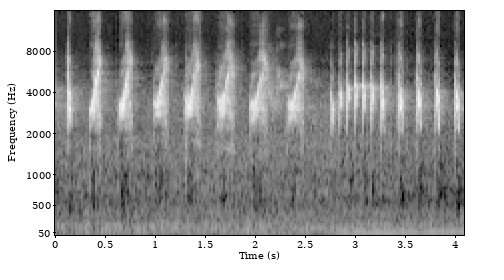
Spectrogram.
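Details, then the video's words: Long-tailed shrike, singing hard after its molt: rising, slurred whistled chirps repeated about three times a second, then switching to a quick run of short clipped notes and spaced sharp chips. "Masteran cendet bikin burung birahi dan emosi"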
